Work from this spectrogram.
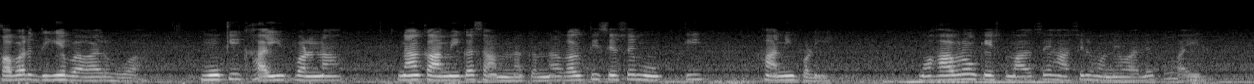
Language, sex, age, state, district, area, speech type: Urdu, female, 60+, Uttar Pradesh, Rampur, urban, spontaneous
